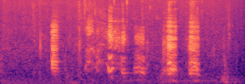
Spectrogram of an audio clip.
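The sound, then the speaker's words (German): A pet bird calls out in a quick series of about seven or eight nasal, honking cries, moderately loud, with no talking over them. “das war ein lieber Vogel.”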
